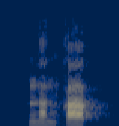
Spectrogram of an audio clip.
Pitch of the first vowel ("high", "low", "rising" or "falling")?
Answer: low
